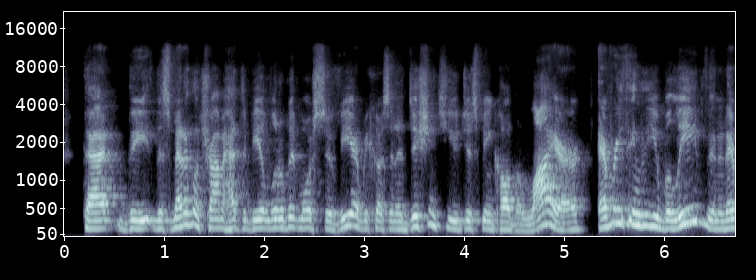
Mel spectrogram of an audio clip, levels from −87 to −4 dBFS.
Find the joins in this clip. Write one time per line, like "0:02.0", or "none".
0:05.3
